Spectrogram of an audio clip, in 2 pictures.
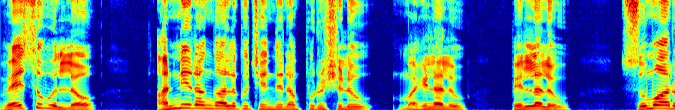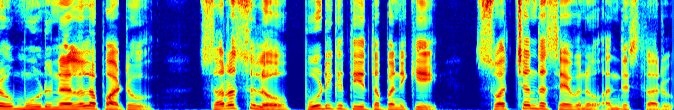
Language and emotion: Telugu, neutral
